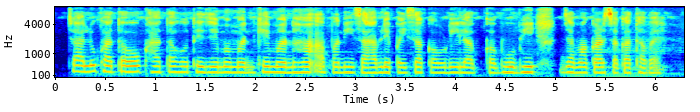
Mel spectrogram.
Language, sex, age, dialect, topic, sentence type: Chhattisgarhi, female, 60-100, Western/Budati/Khatahi, banking, statement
